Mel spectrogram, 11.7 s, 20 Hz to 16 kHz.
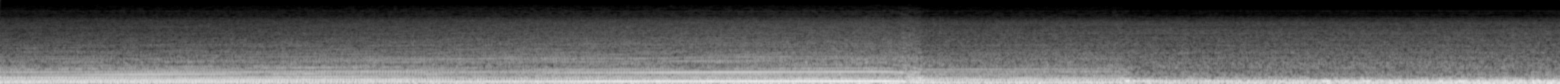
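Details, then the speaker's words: GM vehicle with 4L60 transmission during a custom-tuning data log: revs climb hard under full throttle, then drop sharply and go flat at the 1-2 shift, the vehicle laying over from big spark pull-outs; torque management spark retard. "so I don't know if you can hear it in the video, but definitely there's definitely some pretty big spark pockets. Um, it kind of feels like the vehicle is just kind of laying over."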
